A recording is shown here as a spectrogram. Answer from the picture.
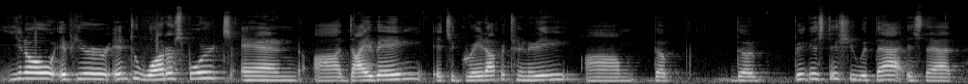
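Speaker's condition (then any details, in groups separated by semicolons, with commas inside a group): Cleft palate and cleft lip; mouth wired shut 12 weeks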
